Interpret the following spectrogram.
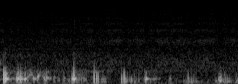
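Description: Handling noise from a handheld camera: a run of soft, irregular knocks and rustles as it is moved and refocused.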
